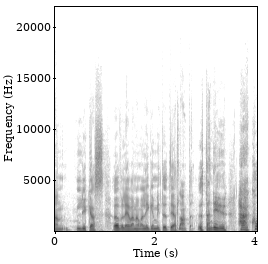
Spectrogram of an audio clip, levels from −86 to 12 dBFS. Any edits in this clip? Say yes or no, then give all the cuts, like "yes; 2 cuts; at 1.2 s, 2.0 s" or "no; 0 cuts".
yes; 1 cut; at 2.8 s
